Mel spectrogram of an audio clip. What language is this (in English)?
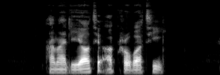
Persian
